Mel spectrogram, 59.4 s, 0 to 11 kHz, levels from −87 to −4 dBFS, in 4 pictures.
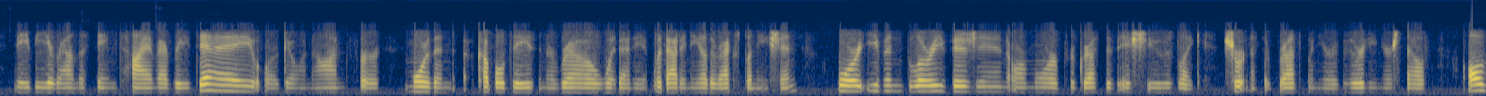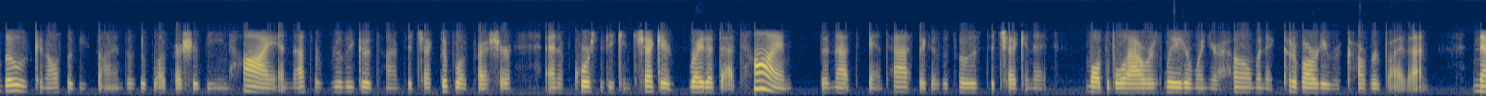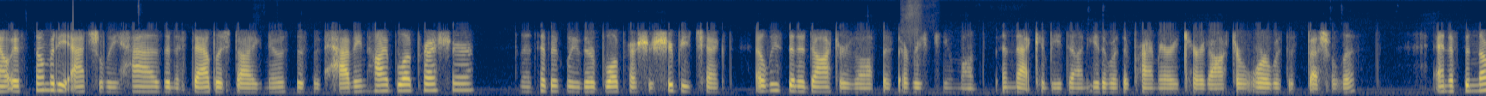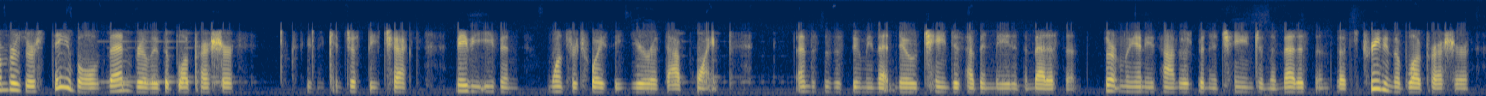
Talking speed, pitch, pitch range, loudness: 200 wpm, 155 Hz, 150-170 Hz, -23 LUFS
